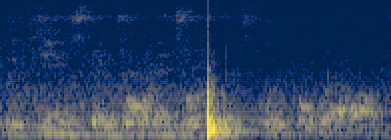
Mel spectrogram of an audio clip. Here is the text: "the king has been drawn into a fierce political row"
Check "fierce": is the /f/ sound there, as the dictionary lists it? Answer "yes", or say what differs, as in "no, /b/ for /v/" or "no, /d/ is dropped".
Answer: no, /p/ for /f/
